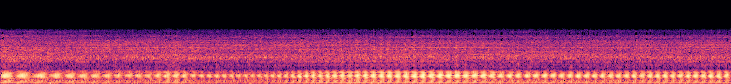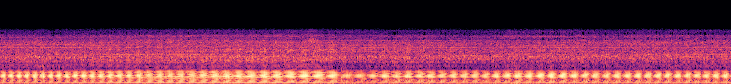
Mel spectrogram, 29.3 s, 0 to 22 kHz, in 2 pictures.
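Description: Honda CG 150 Fan ESDi's single-cylinder four-stroke engine running at steady revs on the move, under wind and road noise. The engine note eases off briefly twice.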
